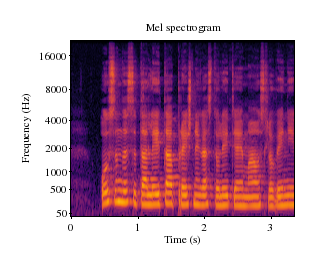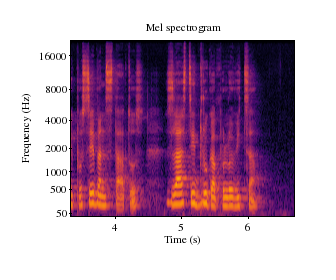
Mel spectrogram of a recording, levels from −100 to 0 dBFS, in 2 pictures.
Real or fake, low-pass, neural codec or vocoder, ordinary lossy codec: fake; none; vocoder, 44.1 kHz, 128 mel bands every 256 samples, BigVGAN v2; none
